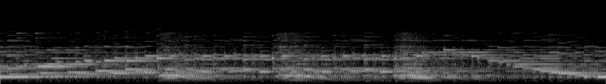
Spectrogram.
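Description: Soft instrumental background music led by piano, with light accents about every second and a run of falling notes near the end.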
